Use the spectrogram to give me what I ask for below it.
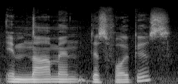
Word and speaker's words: Im Namen des Volkes: Well, can you pronounce it for us first? – Okay, it's called Im Namen des Volkes, okay.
